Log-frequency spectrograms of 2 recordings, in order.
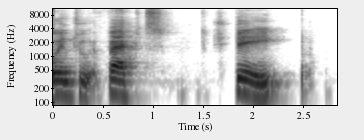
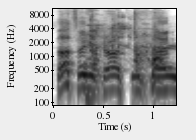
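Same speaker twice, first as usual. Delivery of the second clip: laughing; 4 semitones higher, 4 dB louder than usual. Real, not acted.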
